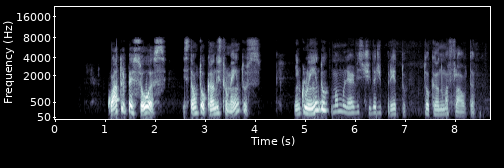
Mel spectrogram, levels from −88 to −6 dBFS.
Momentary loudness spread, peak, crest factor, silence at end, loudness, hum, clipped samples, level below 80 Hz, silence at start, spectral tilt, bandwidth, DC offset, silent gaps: 18 LU; -2 dBFS; 18 dB; 0.35 s; -18 LUFS; none; under 0.1%; -60 dBFS; 1.05 s; -5.5 dB/octave; 8.2 kHz; under 0.1%; 4.24-4.29 s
